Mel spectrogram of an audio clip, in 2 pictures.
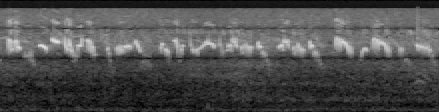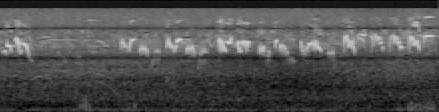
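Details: Eurasian skylark in continuous song: a rapid, unbroken stream of high warbling, twittering notes with a brief pause midway, over steady background hiss.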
